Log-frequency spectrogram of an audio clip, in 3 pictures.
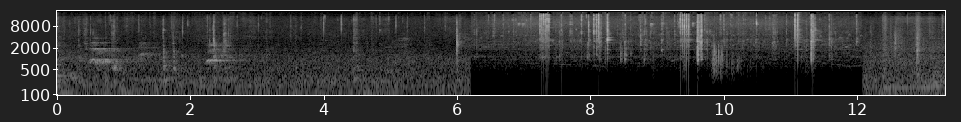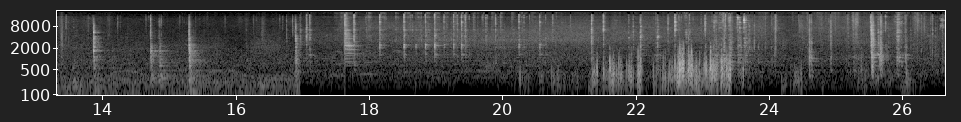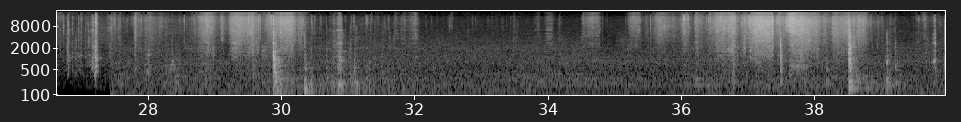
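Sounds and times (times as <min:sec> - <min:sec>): scrubbing metal parts: 0:16.2 - 0:39.9.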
